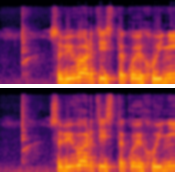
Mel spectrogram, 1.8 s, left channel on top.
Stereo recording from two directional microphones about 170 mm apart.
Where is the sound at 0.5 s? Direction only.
20° right (ahead or behind).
